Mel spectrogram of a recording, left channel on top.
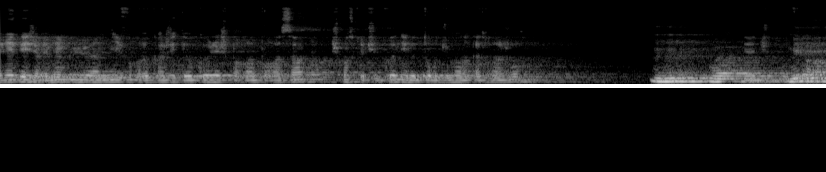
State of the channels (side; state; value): right; silent; digital silence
